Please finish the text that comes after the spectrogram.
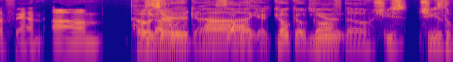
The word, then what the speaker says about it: Sabalenka: Sabalenka.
